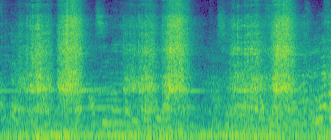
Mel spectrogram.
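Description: A very large saw cuts through a big log of wood for door and window timber in an African village, giving rhythmic rasping strokes about every one and a half seconds, close and fairly loud, with voices talking in the background.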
